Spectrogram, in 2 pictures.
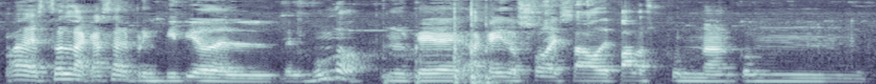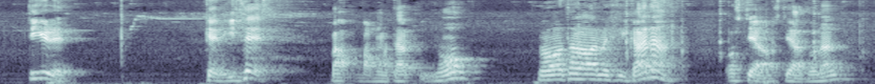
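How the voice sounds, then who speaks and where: A man's voice: mid-range voice, expressive, moderate pace, noisy background. A man from streaming a video game live, talking to himself in exasperated bursts and swearing as he plays. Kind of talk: live gameplay commentary.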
